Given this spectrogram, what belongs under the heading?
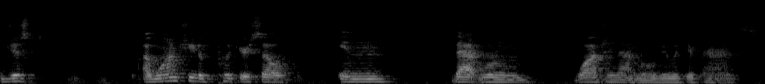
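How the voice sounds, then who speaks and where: A man playing a therapist in a counseling role-play, speaking in a calm counselor's manner with gently probing questions. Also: lowish voice, slow, pauses often. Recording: echoey room.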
